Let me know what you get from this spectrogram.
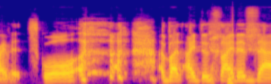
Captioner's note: laughs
